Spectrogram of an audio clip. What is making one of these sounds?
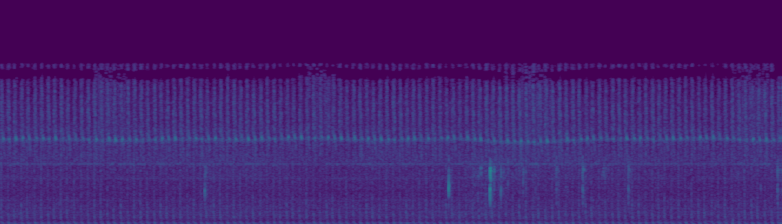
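Helicopter rotor blades thump rapidly and steadily close by.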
